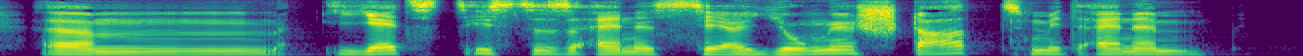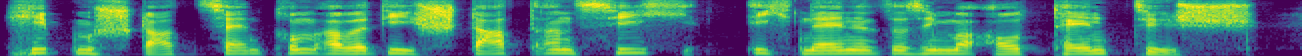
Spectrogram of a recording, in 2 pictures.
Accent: Vienna, Austria; accent: Austrian; moved away as an adult; also born or lived in Lower Austria; now in Katowice, Poland; Ursprünglich komme ich aus Wien. Geboren wurde ich in Niederösterreich, habe aber dann den Großteil meines Lebens in Wien gewohnt

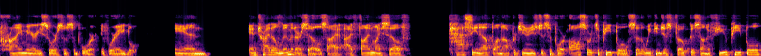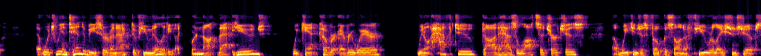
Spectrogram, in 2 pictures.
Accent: Texas, United States; now in Washington, D.C., United States; I'm from Texas

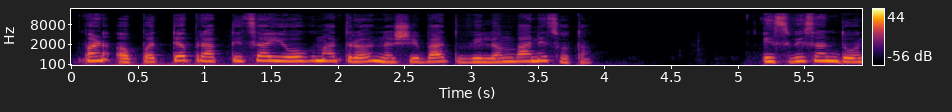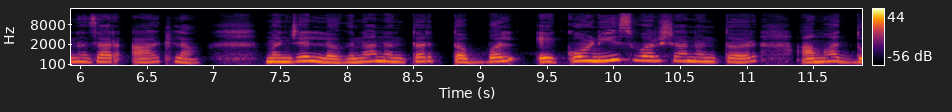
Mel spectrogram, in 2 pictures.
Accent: Pune, Maharashtra, India; now in Panaji, India; सध्या पणजी गोवा येथे वास्तव्यास आहे माझं माहेर पुण्याला तिथून शेगावची पालखी जायची

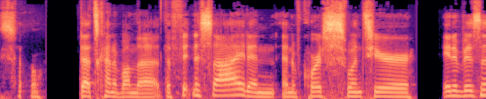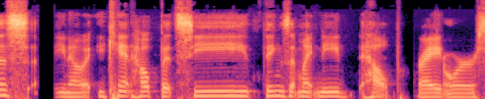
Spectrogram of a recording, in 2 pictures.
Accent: Canada; also born or lived in United States; I'm actually Canadian.

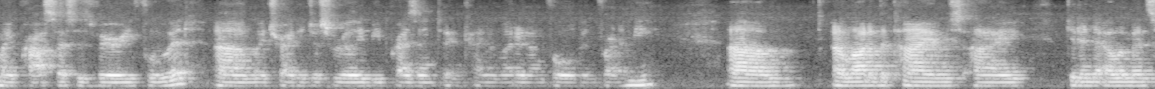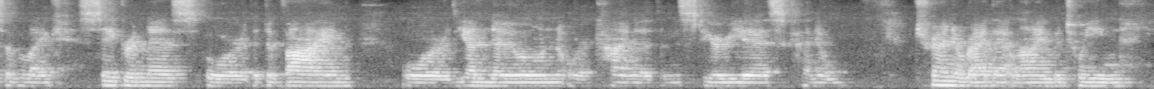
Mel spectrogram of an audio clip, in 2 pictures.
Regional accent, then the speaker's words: Southern United States, United States; I guess, an homage to my home and just growing up in the South

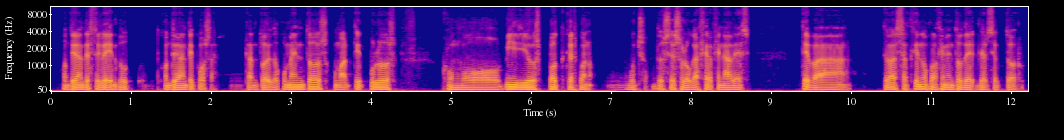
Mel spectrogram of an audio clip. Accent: Navarre, Spain; now in Catalonia, Spain; soy un, navarro viviendo en, Cataluña

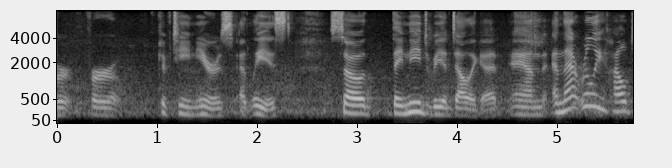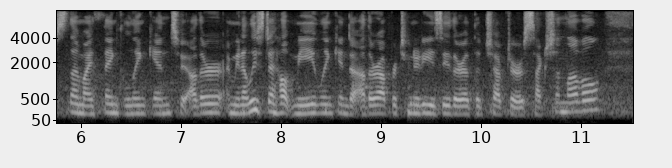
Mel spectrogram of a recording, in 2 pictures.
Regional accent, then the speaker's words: Wisconsin, United States; I'm from Wisconsin

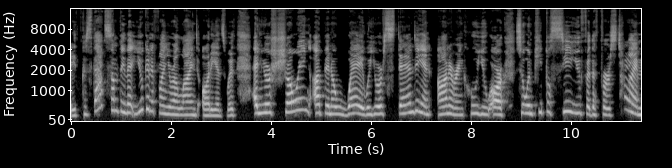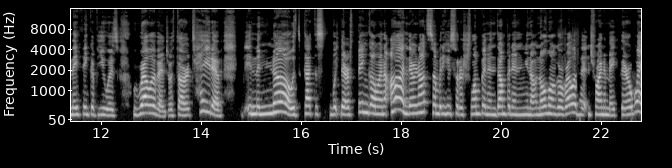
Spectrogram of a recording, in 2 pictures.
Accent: New York, United States; I'm a New Yorker. I was a downtown girl growing up.

